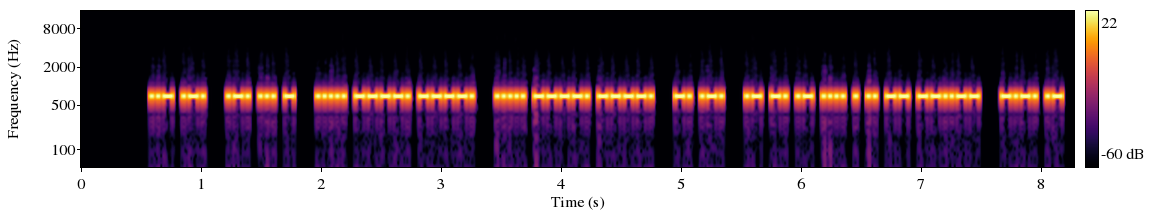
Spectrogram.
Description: Morse code, heard as a keyed tone, about 46 wpm, 700 Hz. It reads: UR RST 599 599 NR ANAHEIM, CA
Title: Practice QSO - Exchange 1 - Beginning - 45wpm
